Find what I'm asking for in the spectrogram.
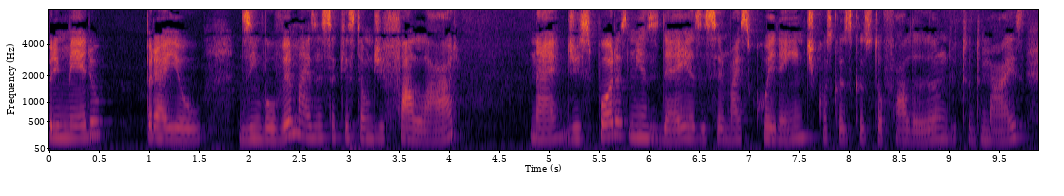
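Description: Fairly even intonation and a moderate pace from a woman with a medium-pitched voice. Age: 20s. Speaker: podcaster. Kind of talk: solo monologue. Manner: casual, unscripted; halting.

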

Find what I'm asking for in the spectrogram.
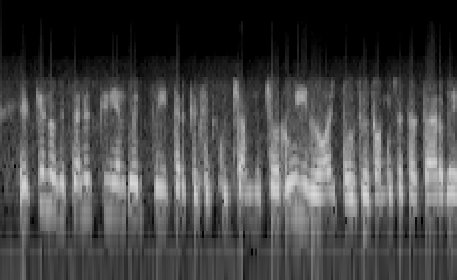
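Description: A man with a high pitch and ordinary pitch variation talks at a moderate pace. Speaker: entertainment radio host. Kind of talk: casual chat.

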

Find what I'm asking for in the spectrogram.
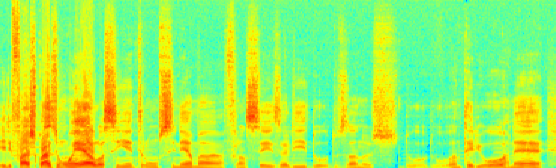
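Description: A man's plain, everyday voice, medium in pitch, at a moderate pace with hardly any pauses, lively intonation and big swings in loudness. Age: 40s. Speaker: film podcaster, cinephile. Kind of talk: casual chat.

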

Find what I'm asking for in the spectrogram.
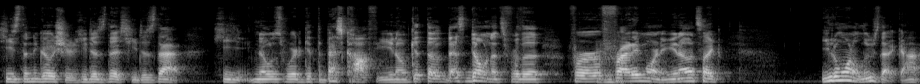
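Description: At a fairly quick pace, a man speaks with medium pitch and ordinary pitch variation in a plain, everyday voice. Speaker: podcast co-host. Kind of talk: casual chat.

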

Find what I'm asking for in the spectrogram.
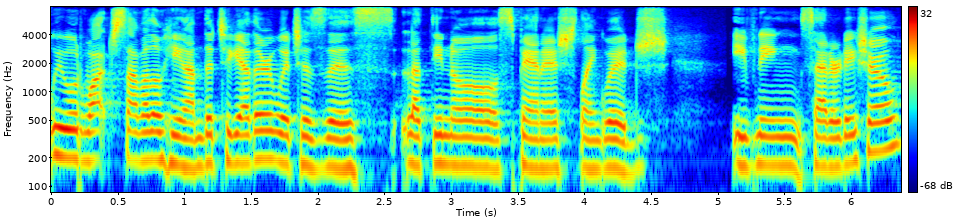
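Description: On a very clean recording with a silent background, a woman talks at a moderate pace in a plain, everyday voice. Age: 30s. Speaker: podcast co-host, journalist. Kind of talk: casual chat.

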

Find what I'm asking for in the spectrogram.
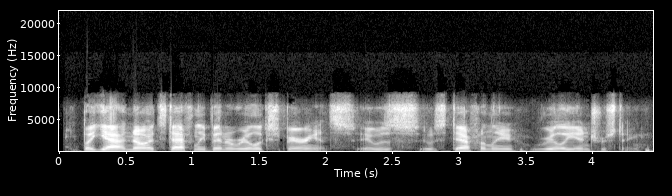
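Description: A man with an ordinary speaking voice, fairly even intonation and a fairly quick pace. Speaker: army veteran. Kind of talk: casual chat.

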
